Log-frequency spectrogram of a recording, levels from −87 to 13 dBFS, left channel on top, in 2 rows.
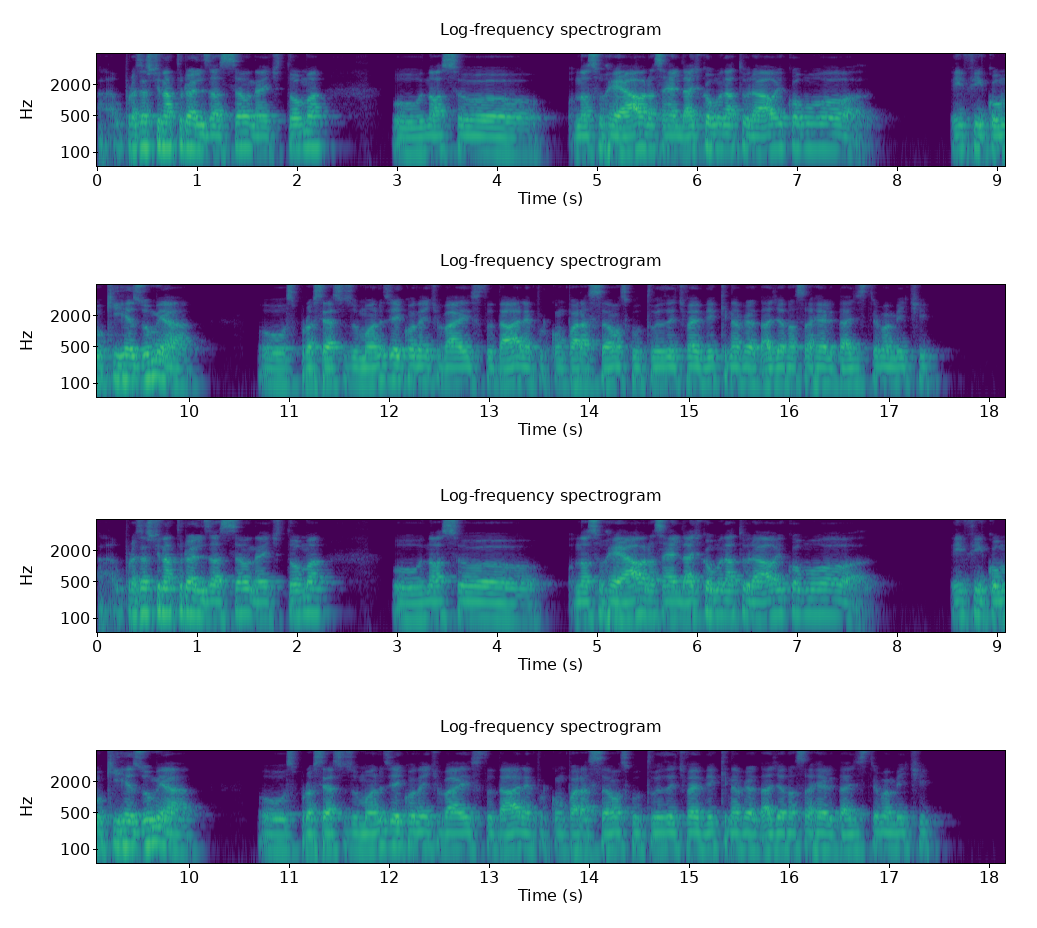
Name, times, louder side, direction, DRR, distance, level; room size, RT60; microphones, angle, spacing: voice 1, 0.0-2.2 3.0-4.4 4.7-7.7 8.5-10.0 10.7-17.4, left 1 dB, 5° left, 2 dB, 0.4 m, -26 dB
2.5 x 2.4 x 2.6 m, 0.35 s
head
